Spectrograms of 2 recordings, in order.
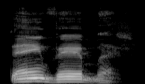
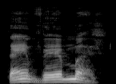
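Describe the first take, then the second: First: Slow mocking echo of Thank very much; mocking repeat. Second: Said in the usual way. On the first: Shown as a demonstration. Echoing the commenter's odd phrasing: slow mocking repeat. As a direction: savour the broken grammar, slowly.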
